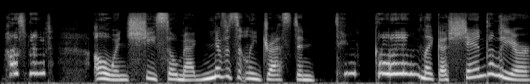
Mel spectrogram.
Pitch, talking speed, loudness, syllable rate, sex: 315 Hz, 135 wpm, -15 LUFS, 5.7 syllables/s, female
